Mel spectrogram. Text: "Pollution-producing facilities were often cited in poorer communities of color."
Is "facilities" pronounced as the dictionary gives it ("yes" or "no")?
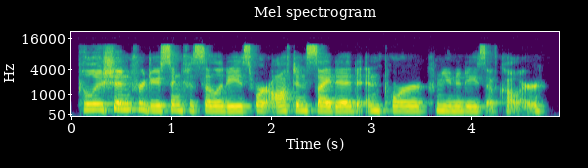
yes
